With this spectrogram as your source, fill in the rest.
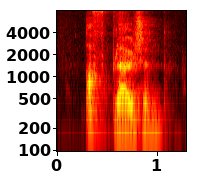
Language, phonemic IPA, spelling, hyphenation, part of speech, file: Dutch, /ˈɑfˌplœy̯.zə(n)/, afpluizen, af‧plui‧zen, verb, Nl-afpluizen.ogg
- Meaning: to pick off, to remove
